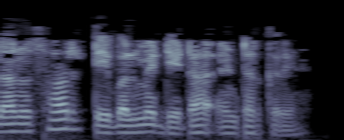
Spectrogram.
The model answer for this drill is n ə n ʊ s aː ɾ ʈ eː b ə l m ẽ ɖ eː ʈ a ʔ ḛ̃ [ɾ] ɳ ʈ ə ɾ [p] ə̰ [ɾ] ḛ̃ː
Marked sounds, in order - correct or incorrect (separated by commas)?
incorrect, incorrect, correct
